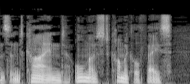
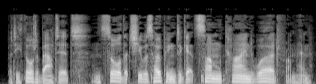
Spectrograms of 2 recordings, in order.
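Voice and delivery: usual speaking voice

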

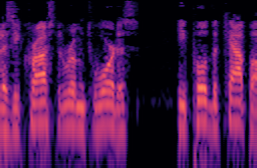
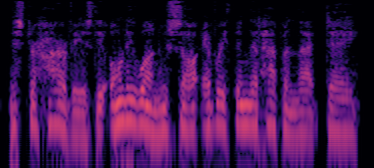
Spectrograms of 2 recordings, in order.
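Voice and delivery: hushed scientist; 7 dB quieter than usual. A narrator's reading. Scientist reveals witness to ghost children, hushed. Voices the scientist Doctor Smollett.

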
